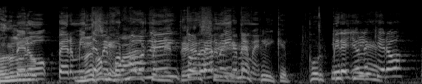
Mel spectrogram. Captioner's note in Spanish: Hablan al unísono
